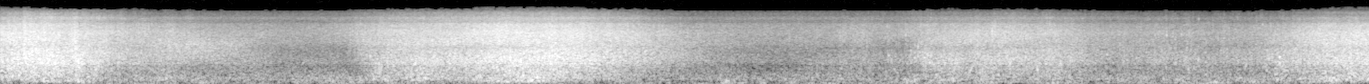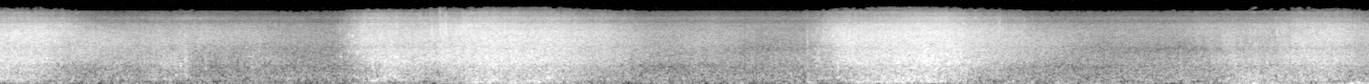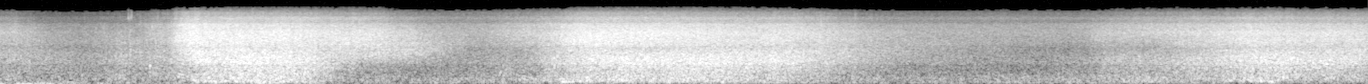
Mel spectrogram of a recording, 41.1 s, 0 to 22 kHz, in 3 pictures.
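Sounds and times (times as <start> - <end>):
sea waves breaking on beach: 0.0 - 2.5, 21.7 - 24.3, 25.6 - 36.6.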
